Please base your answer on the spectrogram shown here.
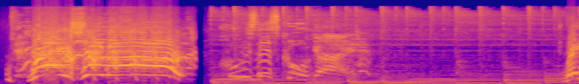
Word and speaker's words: Rae Sremmurd: Rae Sremmurd rhymes with Gray Lizard. Rae Sremmurd!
